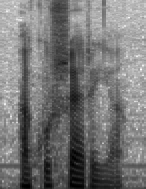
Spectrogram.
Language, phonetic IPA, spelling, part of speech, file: Polish, [ˌakuˈʃɛrʲja], akuszeria, noun, Pl-akuszeria.ogg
